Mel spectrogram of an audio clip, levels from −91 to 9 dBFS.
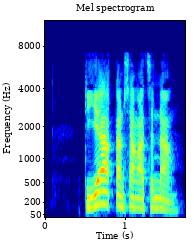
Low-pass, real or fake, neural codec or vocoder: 7.2 kHz; real; none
